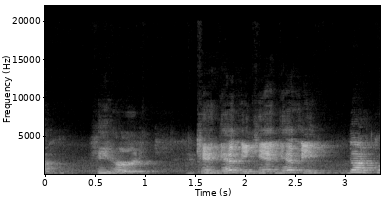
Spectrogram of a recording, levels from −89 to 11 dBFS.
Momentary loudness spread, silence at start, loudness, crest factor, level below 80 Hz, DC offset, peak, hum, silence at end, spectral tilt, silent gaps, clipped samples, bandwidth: 15 LU; 0 s; -20 LUFS; 20 dB; -74 dBFS; under 0.1%; -2 dBFS; none; 0 s; -3 dB/octave; none; under 0.1%; 11.5 kHz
